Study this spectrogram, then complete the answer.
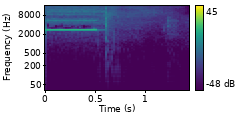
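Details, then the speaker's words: Fiat 238 camper van oil pressure switch (rated about 0.3–0.35 bar) bench-tested on a pressurised bottle: at zero pressure it beeps steadily, as the red oil light does at ignition-on; the switch closes correctly at low pressure. "as you'd expect this is beeping which is why when you first turn the ignition on in your car you red oil light will come on to test that it's actually working"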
